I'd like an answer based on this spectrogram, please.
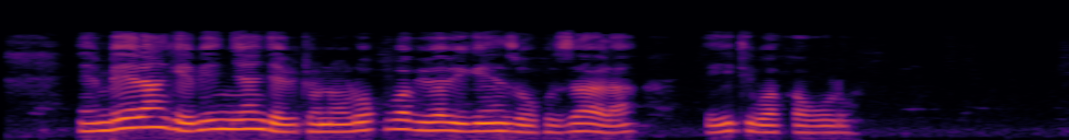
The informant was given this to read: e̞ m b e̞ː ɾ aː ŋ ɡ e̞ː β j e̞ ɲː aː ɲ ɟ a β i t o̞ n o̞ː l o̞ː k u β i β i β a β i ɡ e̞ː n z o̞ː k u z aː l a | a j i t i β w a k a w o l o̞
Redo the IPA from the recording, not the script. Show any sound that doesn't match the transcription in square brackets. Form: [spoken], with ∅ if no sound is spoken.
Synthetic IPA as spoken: e̞ m b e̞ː ɾ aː ŋ ɡ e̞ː β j e̞ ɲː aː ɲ ɟ a β i t o̞ n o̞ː l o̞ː k u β [a] β i β a β i ɡ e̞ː n z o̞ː k u z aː l a | [e] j i t i β w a k a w o l o̞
